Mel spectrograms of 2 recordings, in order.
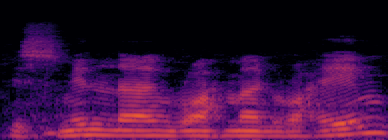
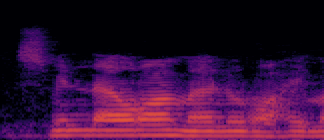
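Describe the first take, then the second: First: The phrase is recited slowly. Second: The phrase is recited quickly. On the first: The heart follows the meaning while reciting. The speaker calls it right. "kalau kita membaca secara pelan" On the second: The reciter cannot take in the meaning. The speaker calls it wrong. "Jangan kita biasa membaca secara, secara cepat"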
